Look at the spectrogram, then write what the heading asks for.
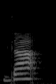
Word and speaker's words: が: It is pronounced as ga and it also can indicate existence.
